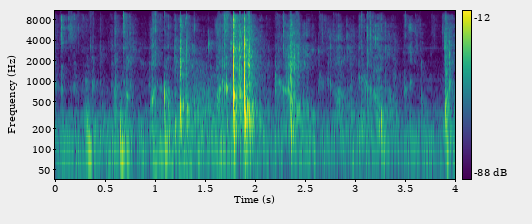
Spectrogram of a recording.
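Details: Golden Retriever puppy, a female still learning to eat slowly, crunching frozen raw food at dinner; sharp irregular bites and crunches, a loud crack near the middle, softer chewing and licking between.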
